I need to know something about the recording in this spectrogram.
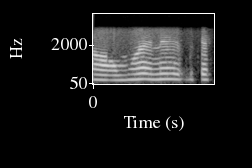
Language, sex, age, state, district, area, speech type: Assamese, female, 45-60, Assam, Dibrugarh, urban, conversation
